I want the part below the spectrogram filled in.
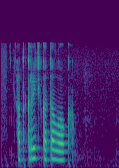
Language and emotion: Russian, neutral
